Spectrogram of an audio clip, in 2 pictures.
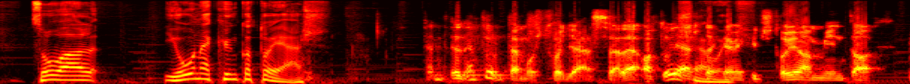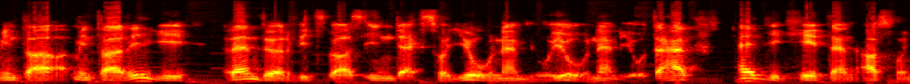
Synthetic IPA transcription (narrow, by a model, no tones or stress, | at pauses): soːvɒl | joːnɛkyŋkɒt̪o̞ja̰ːʃ | ɛnɛmt̪ud̪omt̪ɛmːo̞ʃt̪ho̞̰ɟa̰ːlsɛ̰lɛ̰ʔɒt̪ojaːʃnɛkɛmɛc̚ʲkit͡ʃi̥t̪o̞jɒmːint̪ɒmint̪ɒmint̪ɒɾeːɡirɛnd̪ørvit̪vɛɒzind̪ɛ̰ksho̞̰ɟjoːnɛmjoːjoːnɛmjo̰ːt̪ɛɦaːt̪ɛɟːikheːt̪ɛ̰nɒsho̰ɲ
